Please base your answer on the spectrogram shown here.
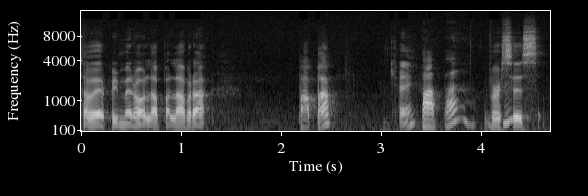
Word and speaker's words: papa: So vamos a ver primero la palabra papa, okay, Papa. versus papá. Papa. Okay, notice one has an accent. So one is papa, the first one. Segunda es papá. Papa. So they're pronounced differently.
